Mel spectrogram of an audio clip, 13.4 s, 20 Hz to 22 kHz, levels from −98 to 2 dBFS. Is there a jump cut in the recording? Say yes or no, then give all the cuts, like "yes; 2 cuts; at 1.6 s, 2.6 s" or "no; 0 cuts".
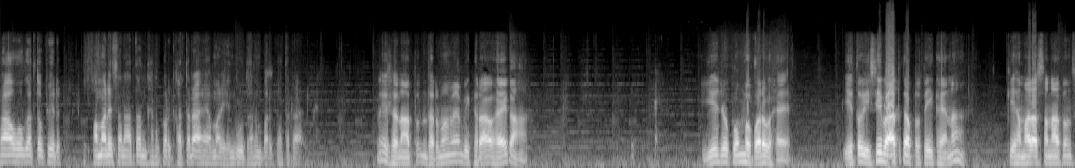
no; 0 cuts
